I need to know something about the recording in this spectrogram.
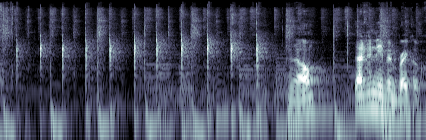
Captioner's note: tapping crisp on table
